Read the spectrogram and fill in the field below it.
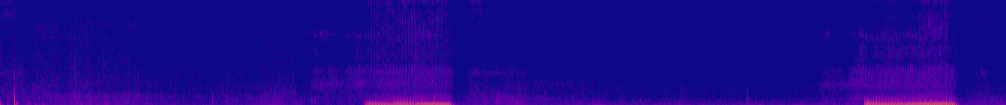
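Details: Sleeping pug snoring indoors: two loud, harmonic, rasping snores roughly five seconds apart, each lasting under a second, with quiet breathing between.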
